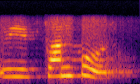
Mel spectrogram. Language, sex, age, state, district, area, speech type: Odia, female, 18-30, Odisha, Boudh, rural, conversation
